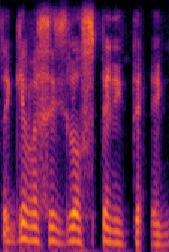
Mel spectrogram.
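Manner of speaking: put-on thick, heavily leaned-into Spanish accent. Retelling to friends what a relative used to say about christmas in the old days, imitating him in a thick spanish accent. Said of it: "He had a very thick Spanish accent".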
